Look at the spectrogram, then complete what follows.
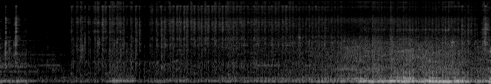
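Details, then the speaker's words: Half-shuttle sewing machine with tight shuttle being freed: emery applied, screwdriver in shuttle slots moved back and forth; dry scratchy rubbing rasp in uneven strokes as the shuttle laps free in its race. "ये आपको आवाज़ भी सुनाई दे रही होगी, इसके अंदर से कटाई हो रही है, मतलब ये इसमें फ्री हो रहा है क्योंकि ये इसमें टाइट है।"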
